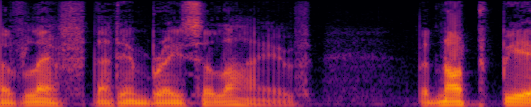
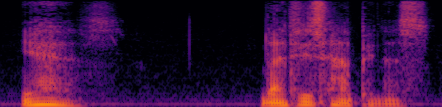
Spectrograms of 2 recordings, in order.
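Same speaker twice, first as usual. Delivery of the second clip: mechanically; 7 dB quieter than usual. A narrator's reading. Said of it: "Milady replied mechanically".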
